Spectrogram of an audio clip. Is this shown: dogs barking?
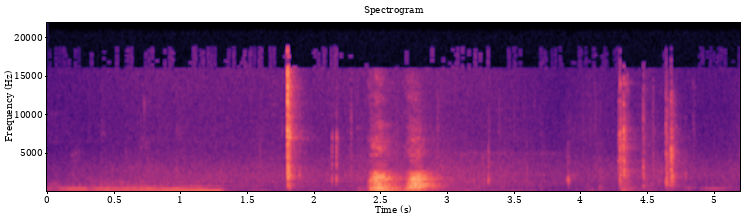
yes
